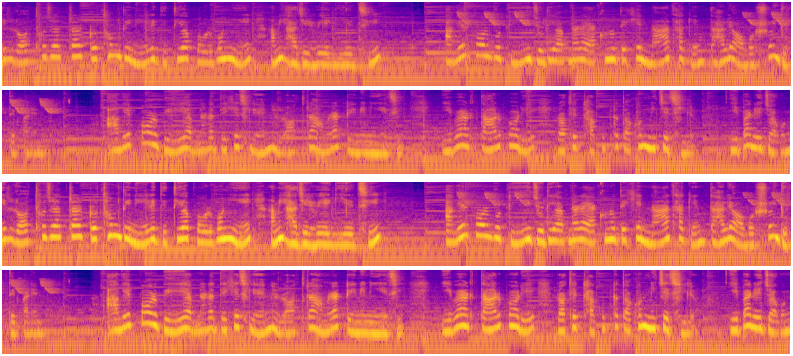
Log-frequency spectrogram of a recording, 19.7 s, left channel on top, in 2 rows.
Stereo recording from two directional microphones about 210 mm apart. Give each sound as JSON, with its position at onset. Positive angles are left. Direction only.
{"t": 0.0, "sound": "a woman's voice", "side_deg": -20}
{"t": 11.1, "sound": "a woman's voice", "side_deg": -20}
